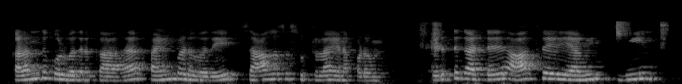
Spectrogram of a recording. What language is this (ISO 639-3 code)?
tam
